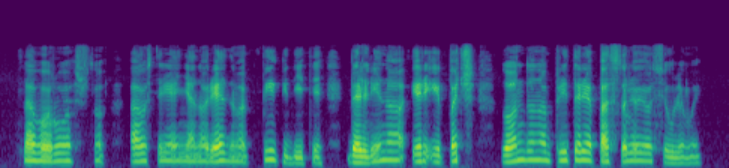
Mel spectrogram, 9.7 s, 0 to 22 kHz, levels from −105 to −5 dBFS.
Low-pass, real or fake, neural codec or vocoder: 7.2 kHz; real; none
